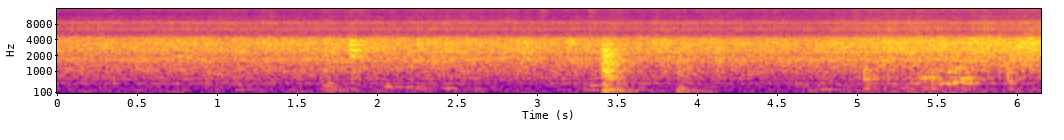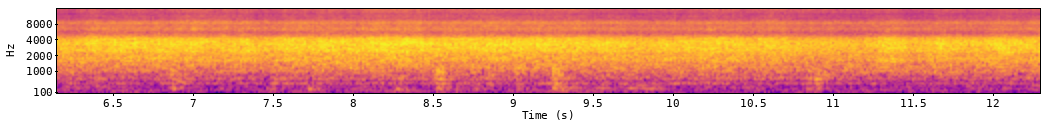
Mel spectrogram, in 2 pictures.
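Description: Green chili paste and fried onion sizzling in a hot frying pan, with a slotted spatula scraping and knocking as they are tipped in and stirred. A sharp knock comes about three and a half seconds in, and the sizzle grows louder from about five seconds in.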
